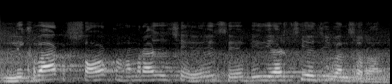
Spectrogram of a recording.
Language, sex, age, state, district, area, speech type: Maithili, male, 45-60, Bihar, Supaul, rural, spontaneous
